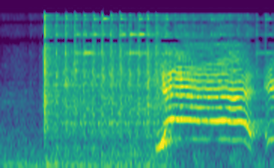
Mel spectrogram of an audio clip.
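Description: Toy intruder alarm robot going off as the door is opened, its trigger set off by the door: a shrill, high-pitched electronic alarm that starts suddenly about a third of a second in and keeps sounding steadily. A child shouts "yeah" over it near the end.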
